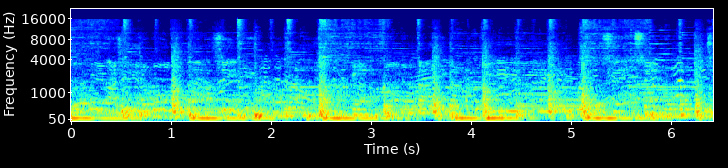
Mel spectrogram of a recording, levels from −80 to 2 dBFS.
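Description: No technical faults are audible anywhere in the audio.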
